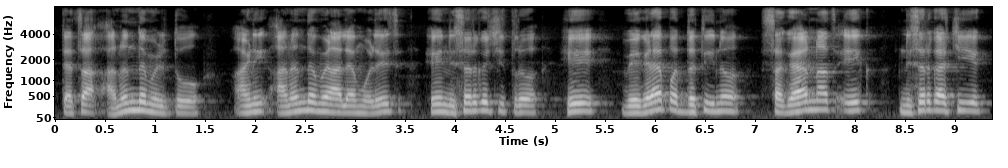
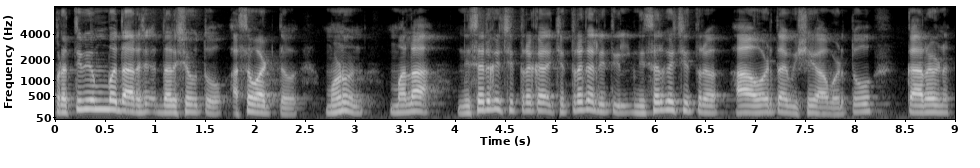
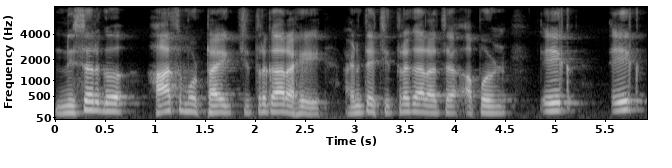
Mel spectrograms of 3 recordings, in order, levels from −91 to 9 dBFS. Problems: background sounds at intervals, echo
